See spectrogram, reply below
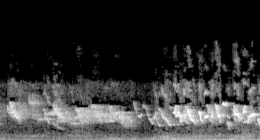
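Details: Lure recording of a male lemon-bellied white-eye from Lombok, meant to make a lazy bird sing; continuous rapid high twittering, growing louder and busier in its second half.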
